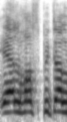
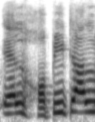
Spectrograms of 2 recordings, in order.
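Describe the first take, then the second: First: Said as 'el hospital', with an s sound. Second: Said as 'el hopital', with no s sound. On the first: "কেউ এল হসপিটাল বলে" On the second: "কেউ কেউ এল হপিটাল বলে"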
